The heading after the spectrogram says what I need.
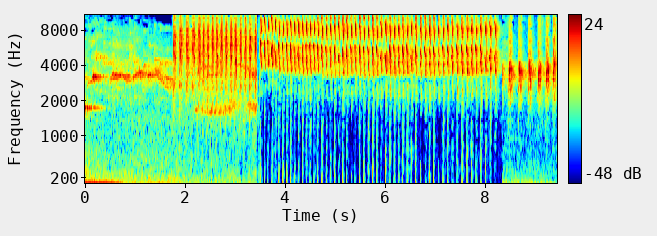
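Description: Cililin song: very high, rapid runs of sharp ticking notes, about ten a second. Stretches of fast, shrill trilling follow one another with brief changes in tone.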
